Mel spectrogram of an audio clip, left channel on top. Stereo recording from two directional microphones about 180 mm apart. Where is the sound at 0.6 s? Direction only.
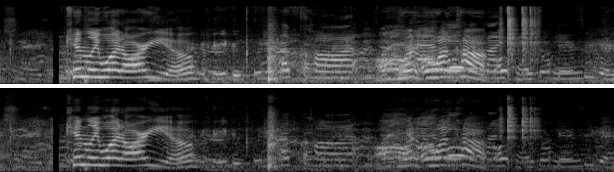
Centre (ahead or behind).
